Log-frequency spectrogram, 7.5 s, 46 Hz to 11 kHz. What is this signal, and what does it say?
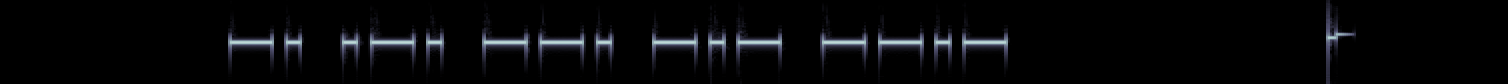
Morse code, heard as a keyed tone, about 17 wpm, 700 Hz. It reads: NRGKQ
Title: Code Groups - 5 Letters - 17wpm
